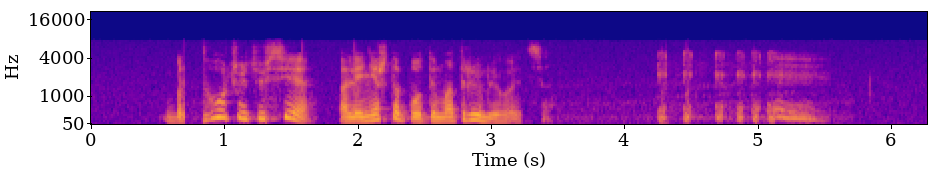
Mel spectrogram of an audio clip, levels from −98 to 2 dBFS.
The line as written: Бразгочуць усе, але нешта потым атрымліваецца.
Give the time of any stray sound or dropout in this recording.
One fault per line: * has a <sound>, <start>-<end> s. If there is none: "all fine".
* has a dropout, 0.7-0.8 s
* has a throat clearing, 4.2-5.6 s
